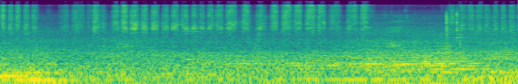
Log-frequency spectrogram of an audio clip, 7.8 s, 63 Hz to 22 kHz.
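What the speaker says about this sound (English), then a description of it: "So first we sand this one with a 400 grit and then 1000 grit." A worn exhaust cover is being rubbed by hand with 400 grit sandpaper, making a steady, continuous scratchy sanding sound close up with no real pauses.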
